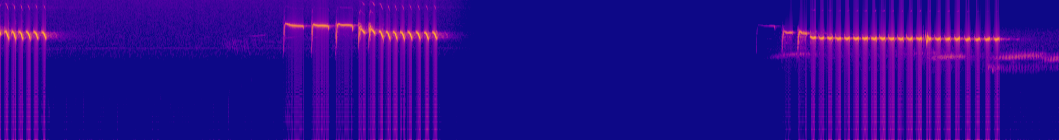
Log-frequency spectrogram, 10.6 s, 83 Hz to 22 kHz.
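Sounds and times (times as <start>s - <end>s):
Eurasian blue tit (Parus caeruleus) singing: 0.0s - 0.6s, 2.8s - 4.5s, 7.6s - 10.5s.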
